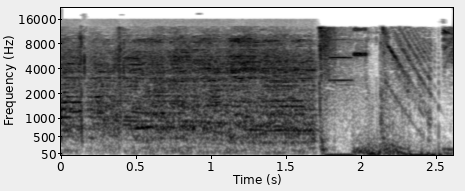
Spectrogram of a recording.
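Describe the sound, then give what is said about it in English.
A loud, sustained roar of a stadium crowd cheering, a dense wash of many voices that cuts off abruptly, followed by low rumbling and scraping noise. “Let's just listen to the crowd here.”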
